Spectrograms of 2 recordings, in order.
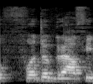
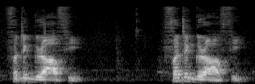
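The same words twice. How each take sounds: First: photography with a full, stressed "FOH-toh"; photography as "FOH-toh-graafee", rising; wrong stress on FO. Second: photography with a short weak first syllable, "fuh-TOG-raafee"; photography reduced at the start, falling at the end; stress off FO, on TOG. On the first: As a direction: lean on फो in photography. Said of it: "photography नहीं बोलेंगे". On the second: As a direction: keep फो light in photography and press the next syllable. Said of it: "फो पे जोर नहीं देना". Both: Shown as a demonstration.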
